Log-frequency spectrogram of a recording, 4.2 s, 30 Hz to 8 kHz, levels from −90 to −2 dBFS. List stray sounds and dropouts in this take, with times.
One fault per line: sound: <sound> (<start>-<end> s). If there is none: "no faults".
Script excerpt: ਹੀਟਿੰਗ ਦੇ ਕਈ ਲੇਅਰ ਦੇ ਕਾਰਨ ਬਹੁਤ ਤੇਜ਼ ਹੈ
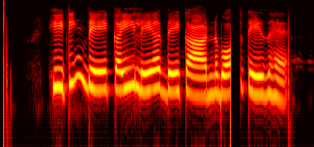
sound: dropout (3.1-3.2 s)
